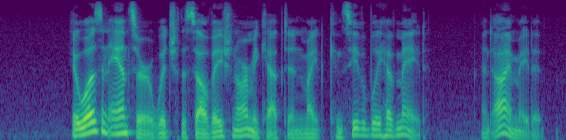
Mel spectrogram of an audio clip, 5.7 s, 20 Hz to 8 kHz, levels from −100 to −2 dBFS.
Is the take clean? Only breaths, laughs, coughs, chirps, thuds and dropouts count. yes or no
yes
